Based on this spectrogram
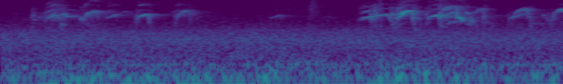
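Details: Brown-eared Bulbuls (Hypsipetes amaurotis) calling in a flock at Dunsan Grand Park, South Korea: loud, shrill, squealing notes that overlap in bursts, over steady low background noise.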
